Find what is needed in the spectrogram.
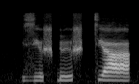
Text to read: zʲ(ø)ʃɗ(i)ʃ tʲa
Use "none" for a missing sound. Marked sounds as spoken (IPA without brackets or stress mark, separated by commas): ø, y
